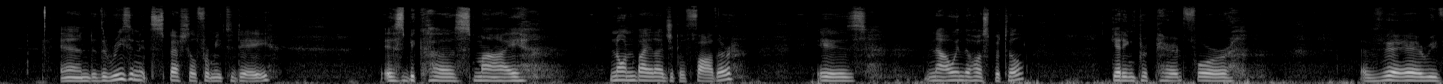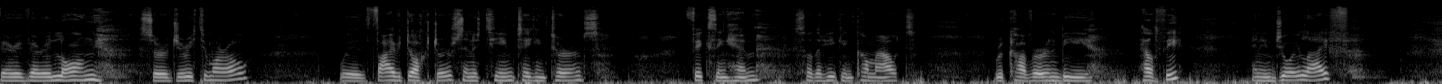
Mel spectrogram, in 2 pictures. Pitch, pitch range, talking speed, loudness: 175 Hz, 165-185 Hz, 105 wpm, -30 LUFS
